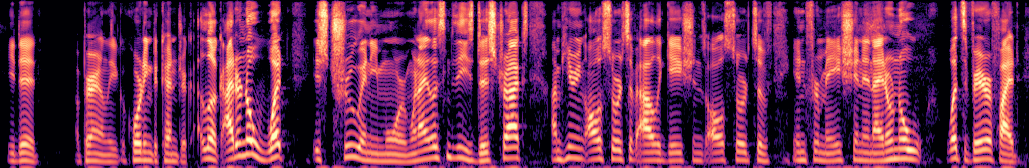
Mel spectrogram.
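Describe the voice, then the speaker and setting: A man's voice: a little high, quick pace, smooth, dry recording. A young man chatting casually as a podcast host, telling stories in slangy, exclamatory bursts. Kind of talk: casual joking podcast storytelling.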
